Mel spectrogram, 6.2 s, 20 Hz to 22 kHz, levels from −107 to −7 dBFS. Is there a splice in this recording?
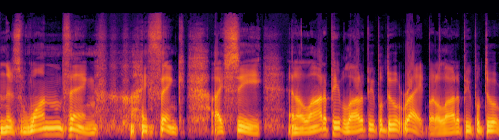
no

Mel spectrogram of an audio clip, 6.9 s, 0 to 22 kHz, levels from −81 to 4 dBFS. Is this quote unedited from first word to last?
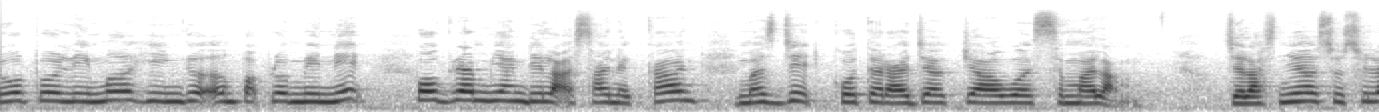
no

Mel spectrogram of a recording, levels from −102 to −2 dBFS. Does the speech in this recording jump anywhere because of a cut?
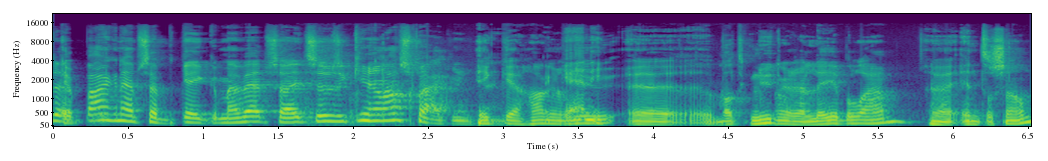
yes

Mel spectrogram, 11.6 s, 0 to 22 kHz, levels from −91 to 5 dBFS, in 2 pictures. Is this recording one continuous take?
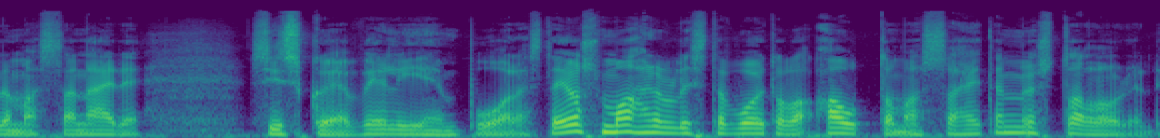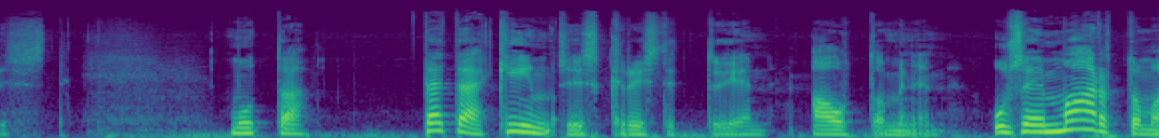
no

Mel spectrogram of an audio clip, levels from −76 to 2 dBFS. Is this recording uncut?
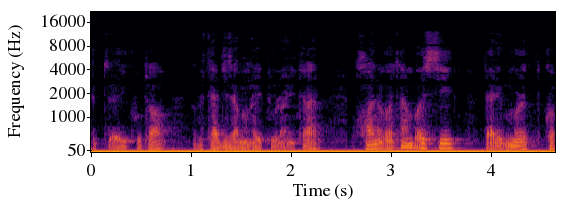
yes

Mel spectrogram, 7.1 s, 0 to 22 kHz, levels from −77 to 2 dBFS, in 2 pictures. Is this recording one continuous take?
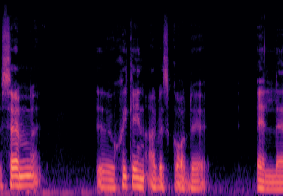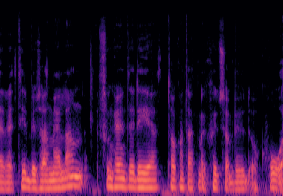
no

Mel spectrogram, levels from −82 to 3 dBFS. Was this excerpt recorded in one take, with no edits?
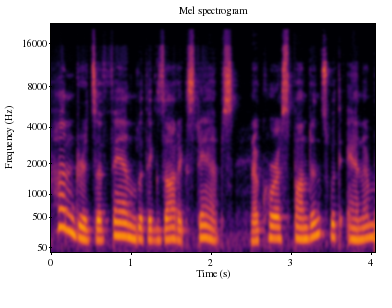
no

